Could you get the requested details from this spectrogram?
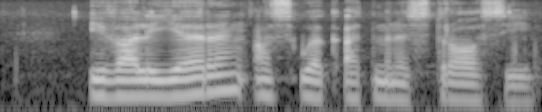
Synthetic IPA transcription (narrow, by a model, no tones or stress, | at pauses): ivɐlyiəɾəŋɐsuəkʰɐtmənəstrɑːsi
